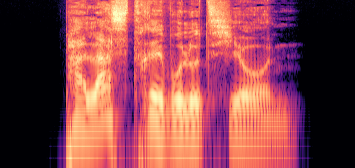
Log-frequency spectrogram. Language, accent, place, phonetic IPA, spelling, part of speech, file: German, Germany, Berlin, [paˈlastʁevoluˌt͡si̯oːn], Palastrevolution, noun, De-Palastrevolution.ogg
- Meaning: palace revolution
